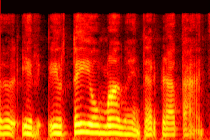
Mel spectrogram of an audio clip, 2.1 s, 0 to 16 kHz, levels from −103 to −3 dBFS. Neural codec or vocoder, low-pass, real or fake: codec, 24 kHz, 3 kbps, HILCodec; 10.8 kHz; fake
